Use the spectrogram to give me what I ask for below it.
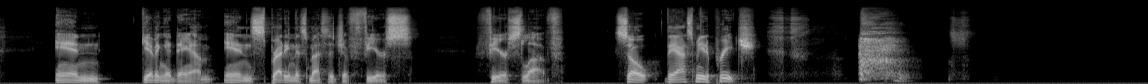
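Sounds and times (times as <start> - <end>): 
speech: 0.6 - 4.2, 4.8 - 8.0
coughing: 7.7 - 9.9.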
